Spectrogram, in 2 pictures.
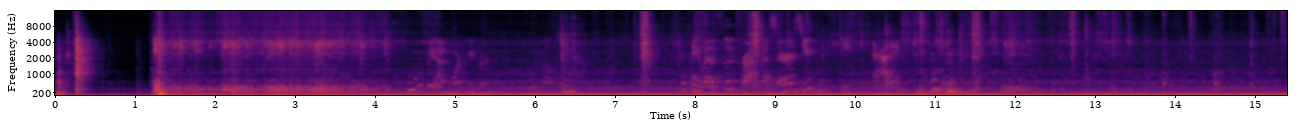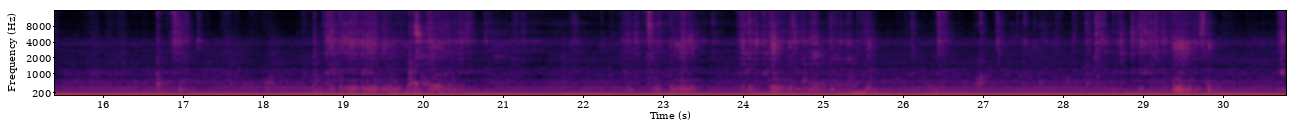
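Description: Food processor switched on about a second in and running steadily, its blades chopping paper scraps and water into pulp, with bits of paper clicking and rattling against the plastic bowl.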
